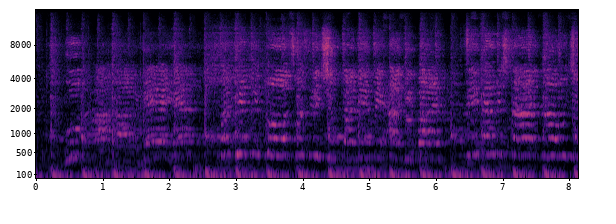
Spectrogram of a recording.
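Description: Girls singing a pop song into handheld microphones through a PA, over a backing track with a steady, heavy bass-drum beat.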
